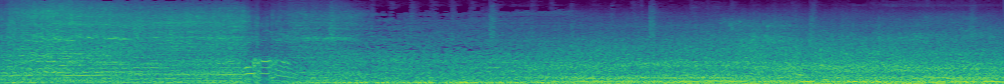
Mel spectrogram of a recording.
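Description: Crowd voices and noise at first, then, after a cut about three seconds in, a go-kart engine running steadily from onboard the kart as it races, growing slightly louder toward the end.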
